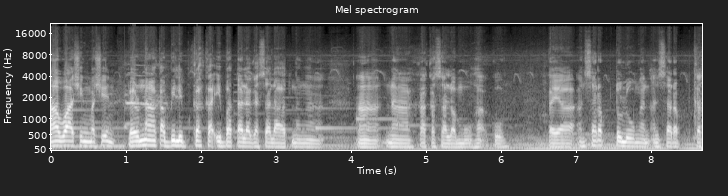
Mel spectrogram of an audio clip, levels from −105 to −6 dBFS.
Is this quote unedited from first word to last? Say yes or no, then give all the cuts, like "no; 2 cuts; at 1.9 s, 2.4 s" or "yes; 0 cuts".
no; 1 cut; at 0.9 s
